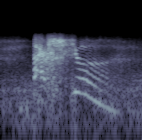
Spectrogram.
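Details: Person making an unstifled loud sneeze: sharp burst of air noise followed by a falling voiced tail, in a quiet room; sneeze.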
